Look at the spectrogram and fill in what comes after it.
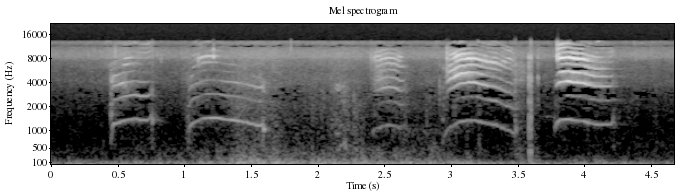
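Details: Mama cat Lima looks in on her kittens, one asleep and others crawling on a person's tummy; five bright, drawn-out meows in quick succession, the later ones louder and higher, over a quiet indoor background.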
